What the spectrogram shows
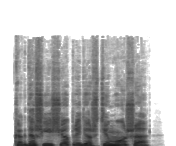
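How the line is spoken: Young lady calling out. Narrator (Russian): кричала ему барышня

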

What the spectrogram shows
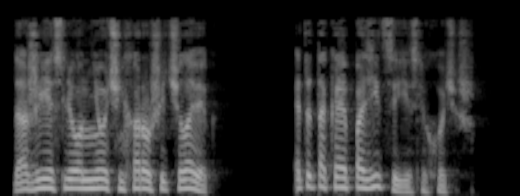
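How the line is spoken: Calm reply. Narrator (Russian): отвечает она спокойно

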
